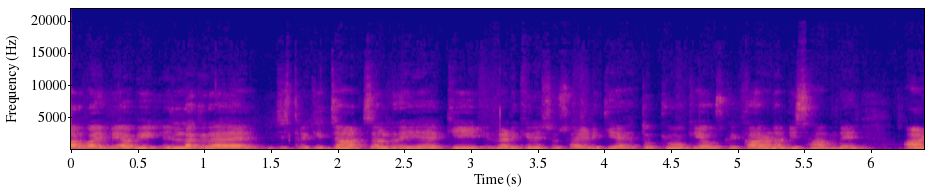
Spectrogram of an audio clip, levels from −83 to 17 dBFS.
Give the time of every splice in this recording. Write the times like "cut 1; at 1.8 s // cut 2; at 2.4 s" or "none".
none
